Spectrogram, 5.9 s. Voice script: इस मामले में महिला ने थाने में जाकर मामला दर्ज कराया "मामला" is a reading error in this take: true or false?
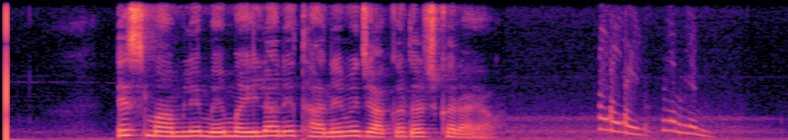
true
